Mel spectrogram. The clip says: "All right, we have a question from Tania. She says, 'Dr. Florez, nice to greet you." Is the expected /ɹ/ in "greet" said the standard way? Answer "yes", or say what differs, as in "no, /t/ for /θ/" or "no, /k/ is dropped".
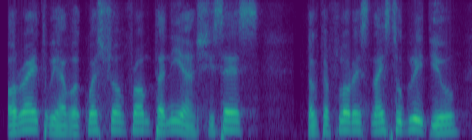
yes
